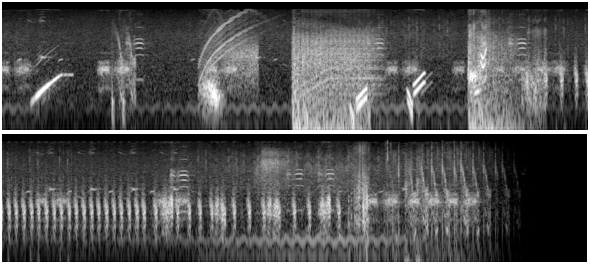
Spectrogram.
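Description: Video game sound effects whoosh, spin and chime.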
